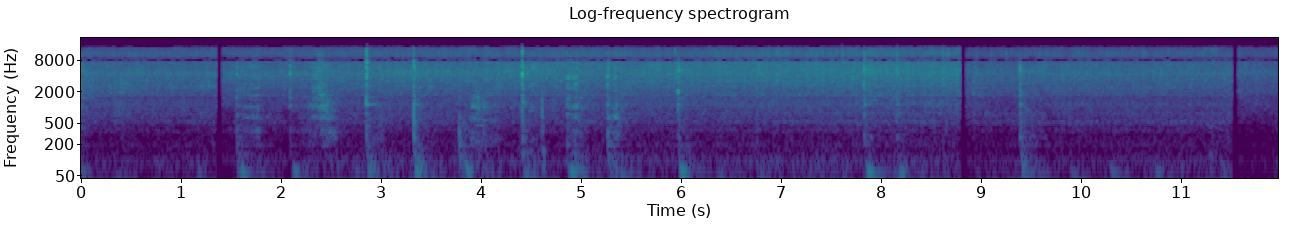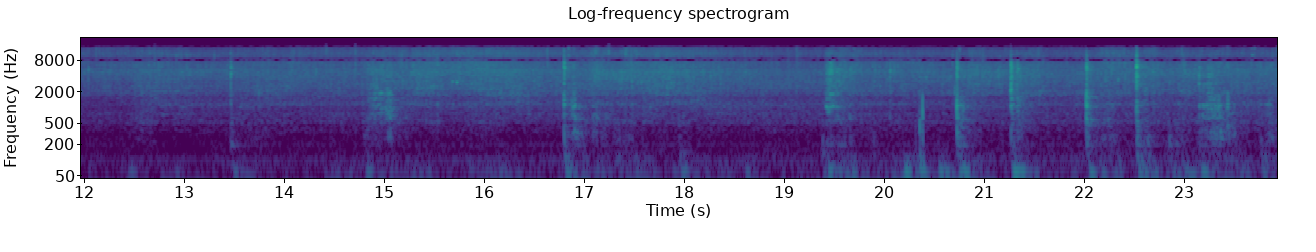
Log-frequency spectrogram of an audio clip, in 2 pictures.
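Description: Chicken fries in a pan and is stirred for a long stretch, a constant sizzle punctuated by frequent sharp spatula clinks and scrapes that cluster more densely toward the end.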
